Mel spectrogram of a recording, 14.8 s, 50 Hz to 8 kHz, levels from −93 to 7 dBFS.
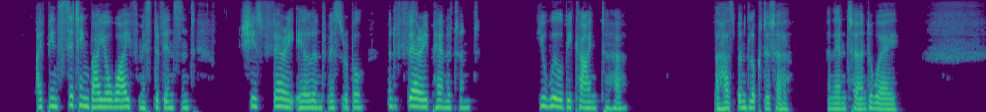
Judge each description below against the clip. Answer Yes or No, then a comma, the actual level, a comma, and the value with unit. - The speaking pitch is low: No, medium, 175 Hz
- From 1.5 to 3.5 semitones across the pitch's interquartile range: Yes, average, 2.9 semitones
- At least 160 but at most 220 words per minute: No, slow, 135 wpm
